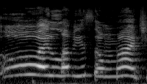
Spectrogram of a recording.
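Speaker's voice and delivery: high, loud, gushing squeal of love; gushing pet affection. Acted. Owner squeezing their pet, gushing with love. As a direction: gush as if squeezing a beloved pet. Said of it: "like you're squeezing your pet".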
